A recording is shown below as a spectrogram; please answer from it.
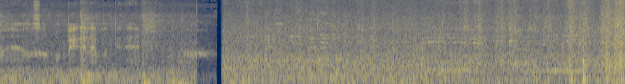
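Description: Murudeshwar Express at night at Mangalore railway station, a steady loud rumble of rolling wagons and rail noise that drops out briefly and then resumes continuously, with faint voices around.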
